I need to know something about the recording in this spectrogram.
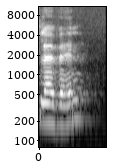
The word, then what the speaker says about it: awen: Et l'awen, je sais que certains le prononcent l'aven. Bon, moi j'ai toujours dit Laouen, mais parce que j'ai peut-être pas la bonne prononciation non plus.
